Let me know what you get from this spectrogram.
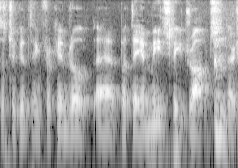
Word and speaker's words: Kyndryl: But I guess the biggest news, really, on the IBM side of the house is that Kyndryl, if I'm spelling that right or pronouncing that right, yep.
